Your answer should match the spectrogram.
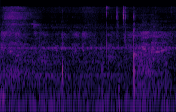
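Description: Near silence: faint room hiss with a couple of small clicks.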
